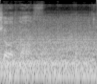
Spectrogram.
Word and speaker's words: Chillicothe: Yeah, I don't think it's coffee. I think it's Chillicothe. I was going with Coof. After 1.5 Could- could be. Chillicothe sounds more like it. Chillicothe, It Chillicothe. flows. Chillicothe doesn't.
